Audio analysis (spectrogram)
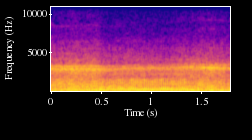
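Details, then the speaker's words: Suzuki DR650 single with 24F0A exhaust, Procycle headpipe, Procycle jet kit, stock needle, undrilled slide and airbox mods, riding under steady throttle: smooth over loud road noise, no stumbling or popping; excellent throttle response, comes off throttle nicely. "I wanted to see how this runs. And so far, I'm pretty happy. I don't think it needs more. The throttle response is excellent."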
